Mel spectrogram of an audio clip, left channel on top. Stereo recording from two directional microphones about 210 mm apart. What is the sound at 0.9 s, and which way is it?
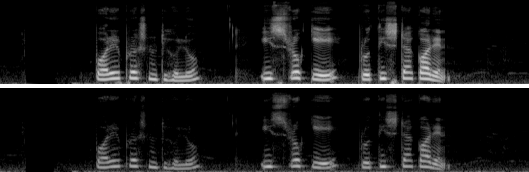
A woman's voice, 35° left (ahead or behind).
